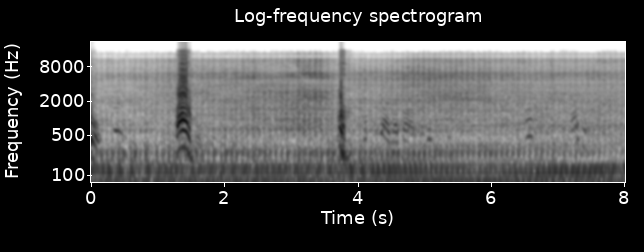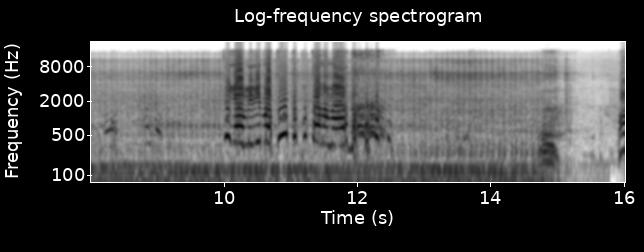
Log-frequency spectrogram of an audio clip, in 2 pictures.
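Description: A motorcycle engine idles with a low rumble close by.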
